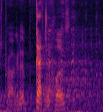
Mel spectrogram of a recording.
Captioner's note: audience laughing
